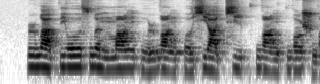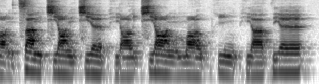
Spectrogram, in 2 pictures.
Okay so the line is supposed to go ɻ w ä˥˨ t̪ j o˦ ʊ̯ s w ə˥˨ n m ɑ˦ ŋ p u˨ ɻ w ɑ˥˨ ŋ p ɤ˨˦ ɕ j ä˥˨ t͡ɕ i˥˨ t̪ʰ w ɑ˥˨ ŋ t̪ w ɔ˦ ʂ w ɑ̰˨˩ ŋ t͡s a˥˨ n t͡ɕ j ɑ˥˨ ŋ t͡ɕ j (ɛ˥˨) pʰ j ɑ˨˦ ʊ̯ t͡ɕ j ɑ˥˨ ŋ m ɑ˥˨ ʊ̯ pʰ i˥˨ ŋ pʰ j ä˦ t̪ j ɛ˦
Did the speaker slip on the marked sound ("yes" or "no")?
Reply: no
